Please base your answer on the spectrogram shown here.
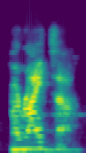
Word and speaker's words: Baraita: It is taught in a, how did you say to pronounce it? Baraita? Baraita.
